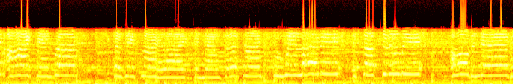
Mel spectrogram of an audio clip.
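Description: A young woman singing a pop song solo, moving through short held notes, over backing music with a steady low bass.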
